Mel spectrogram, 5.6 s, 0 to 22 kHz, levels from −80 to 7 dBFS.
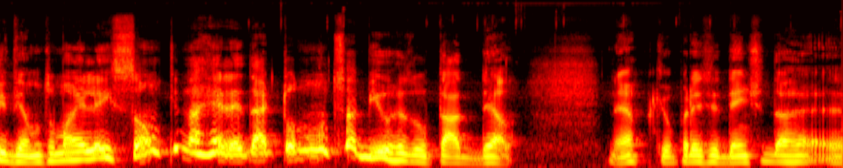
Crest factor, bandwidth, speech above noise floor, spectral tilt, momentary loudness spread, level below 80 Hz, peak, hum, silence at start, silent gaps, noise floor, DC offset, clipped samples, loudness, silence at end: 14 dB; 15.5 kHz; 28 dB; -7 dB/octave; 7 LU; -56 dBFS; -2 dBFS; none; 0 s; none; -41 dBFS; under 0.1%; under 0.1%; -15 LUFS; 0 s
